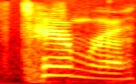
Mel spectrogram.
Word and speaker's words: Tamara: I always say like people always get my name wrong they're like that tomorrow is it tomorrow I was like Tamara thank director Tamara behind the camera so I'm like Tamara camera but yeah so like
